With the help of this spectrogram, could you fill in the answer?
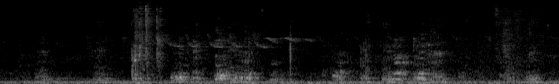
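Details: Piglets and pigs raised on a family pig farm, giving a steady run of short, low grunts and snorts, several per second, with a few higher squeaky notes over a constant low mechanical hum.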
